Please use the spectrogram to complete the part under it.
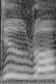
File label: "duro", Yoruba, high tone; HIGH SET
